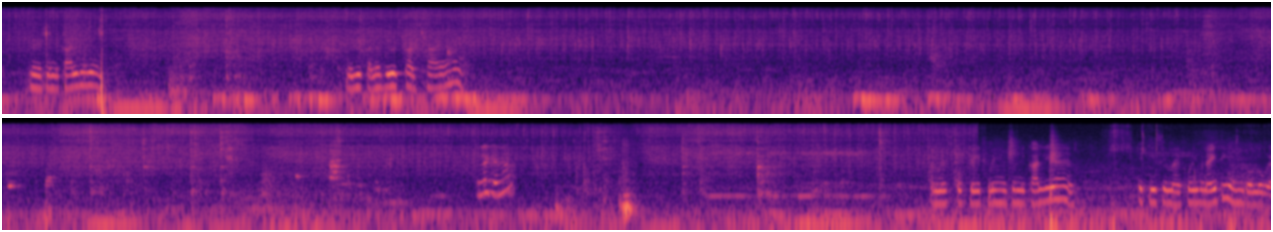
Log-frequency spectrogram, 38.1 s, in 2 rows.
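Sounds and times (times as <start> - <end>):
macaroni sizzling in a wok: 0.0 - 38.0
spatula scraping a pan: 1.8 - 5.2, 17.9 - 24.3, 27.6 - 32.6.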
